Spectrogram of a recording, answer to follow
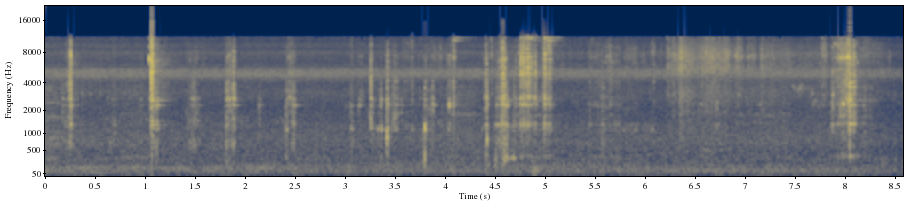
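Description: Irregular metal clicks and clinks as the latch clasp on a heavy cast-iron canister is worked loose and the lid is lifted off. A steady high insect buzz runs underneath.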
